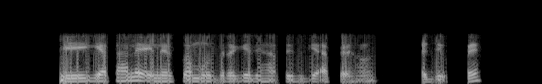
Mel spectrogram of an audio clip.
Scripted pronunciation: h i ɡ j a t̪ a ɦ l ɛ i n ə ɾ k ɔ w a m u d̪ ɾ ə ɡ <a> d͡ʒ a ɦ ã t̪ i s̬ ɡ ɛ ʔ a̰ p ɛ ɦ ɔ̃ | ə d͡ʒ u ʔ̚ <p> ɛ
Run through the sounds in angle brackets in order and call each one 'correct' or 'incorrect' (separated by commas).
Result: incorrect, correct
